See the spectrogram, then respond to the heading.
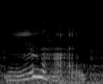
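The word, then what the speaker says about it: Unhei: No, Yoonhai corrected. It's spelled U-N-H-E-I. It's pronounced Yoonhai. Oh, it's you, hey, the boy said. Like you, hey.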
